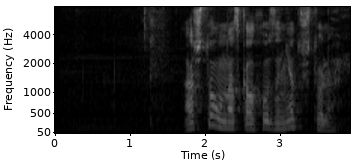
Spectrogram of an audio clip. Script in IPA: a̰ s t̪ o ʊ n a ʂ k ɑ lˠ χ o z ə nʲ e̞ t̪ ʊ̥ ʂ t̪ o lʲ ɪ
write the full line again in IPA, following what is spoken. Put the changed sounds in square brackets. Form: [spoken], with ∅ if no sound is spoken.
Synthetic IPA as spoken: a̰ [ʂ] t̪ o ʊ n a [s] k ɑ lˠ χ o z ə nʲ e̞ t̪ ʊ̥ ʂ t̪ o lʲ ɪ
